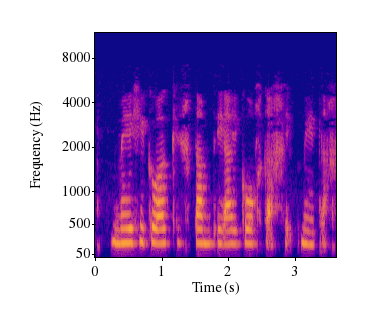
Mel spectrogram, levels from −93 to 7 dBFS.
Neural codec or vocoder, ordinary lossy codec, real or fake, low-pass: none; AAC, 48 kbps; real; 7.2 kHz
